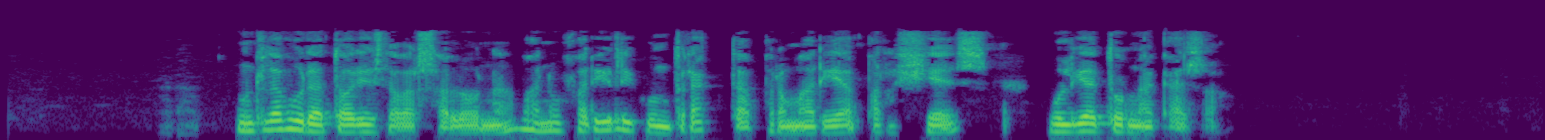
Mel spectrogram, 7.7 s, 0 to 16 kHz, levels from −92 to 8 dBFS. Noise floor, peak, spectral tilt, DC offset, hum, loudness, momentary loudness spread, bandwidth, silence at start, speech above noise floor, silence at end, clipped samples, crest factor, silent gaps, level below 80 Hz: -85 dBFS; -2 dBFS; -4.5 dB/octave; under 0.1%; none; -19 LUFS; 9 LU; 7.8 kHz; 1.2 s; 67 dB; 1.65 s; under 0.1%; 18 dB; none; -60 dBFS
